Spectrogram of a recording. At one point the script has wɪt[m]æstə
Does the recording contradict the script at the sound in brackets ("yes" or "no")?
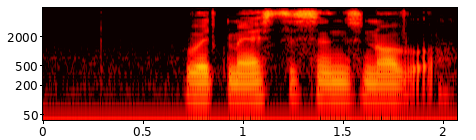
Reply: no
